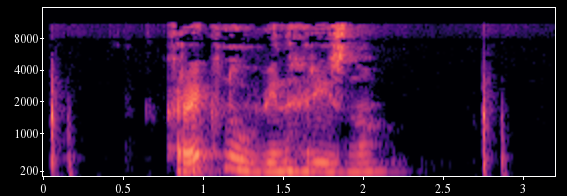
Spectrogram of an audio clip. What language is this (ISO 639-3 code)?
ukr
